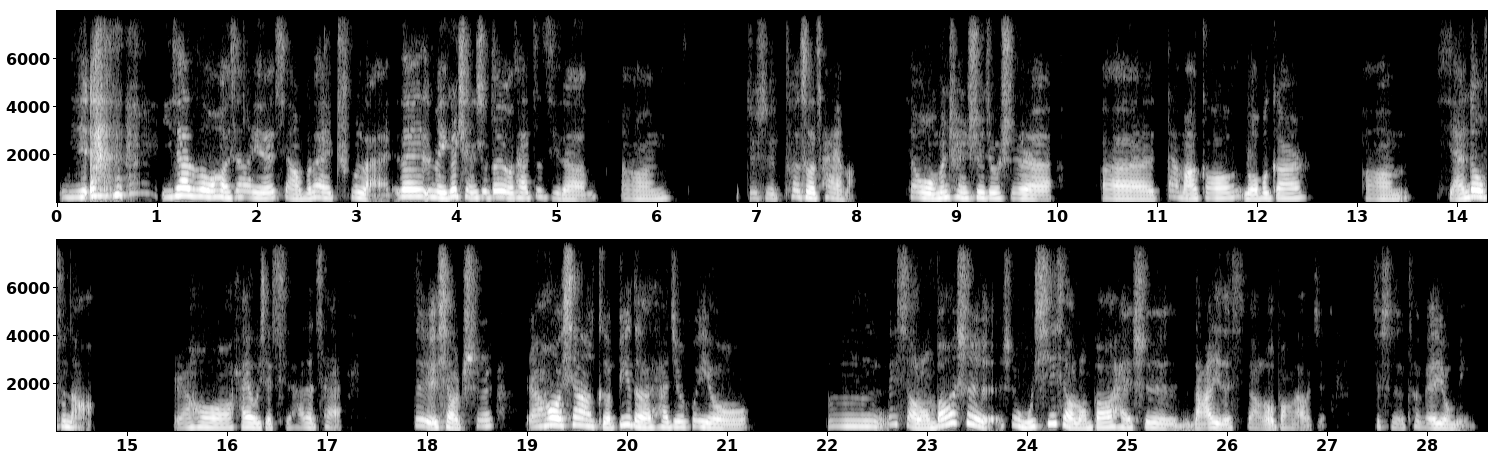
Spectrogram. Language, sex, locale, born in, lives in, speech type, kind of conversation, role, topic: Chinese, female, zh-CN, United States, United States, conversation, unstructured, none, 你最喜欢的家常菜是什么？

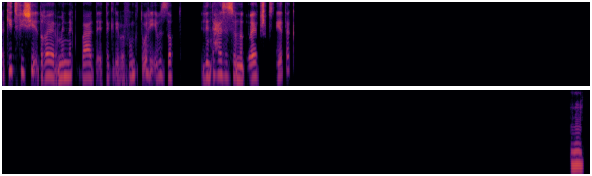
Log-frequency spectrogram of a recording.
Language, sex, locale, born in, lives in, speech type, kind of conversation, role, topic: Arabic, female, ar-EG, Egypt, Egypt, conversation, advice, advisor, إزاي أتصالح مع ماضيّي وأبني قيم جديدة في حياتي؟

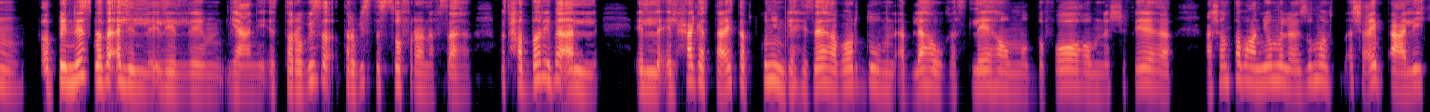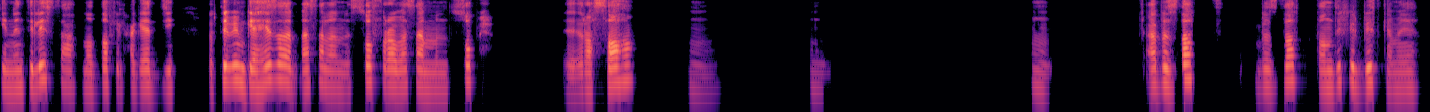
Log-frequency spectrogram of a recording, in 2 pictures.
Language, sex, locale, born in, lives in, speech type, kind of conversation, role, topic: Arabic, female, ar-EG, Egypt, Egypt, conversation, podcast, host, إيه النصايح اللي أقولها لحد أول مرة هيستضيف عزومة كبيرة؟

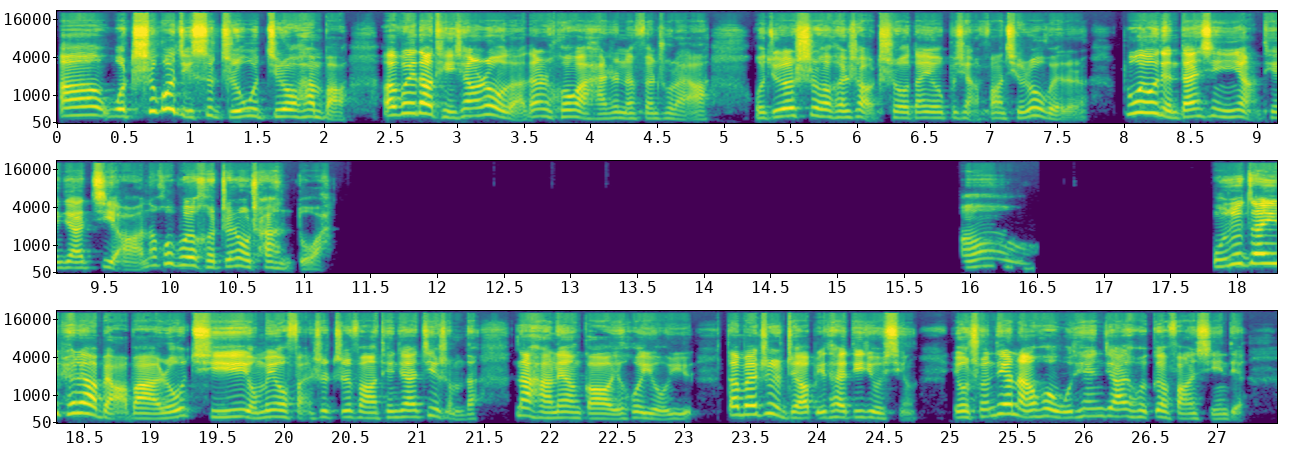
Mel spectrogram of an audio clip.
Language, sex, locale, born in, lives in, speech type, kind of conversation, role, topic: Chinese, female, zh-CN, China, United States, read, expert-assistant, asker, 除了传统耕种，你能想象还有哪些不一样的粮食生产方式吗？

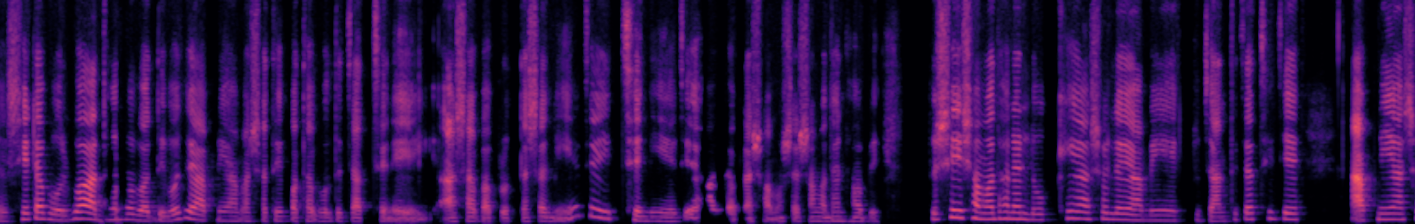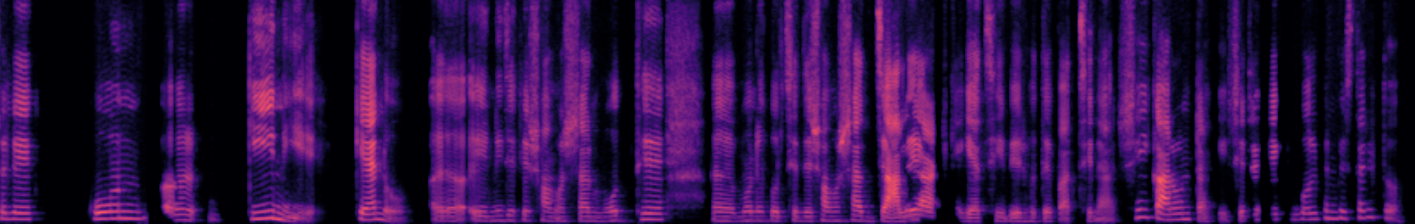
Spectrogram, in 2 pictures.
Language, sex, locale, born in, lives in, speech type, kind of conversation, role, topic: Bengali, female, bn-BD, Bangladesh, Bangladesh, conversation, advice, advisor, শেয়ার করা জায়গায় দৃশ্যমান ও অদৃশ্য বিঘ্ন থাকলেও আমি কীভাবে মনোযোগ ধরে রাখতে পারি?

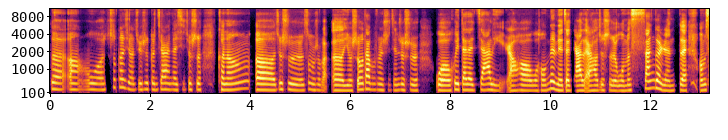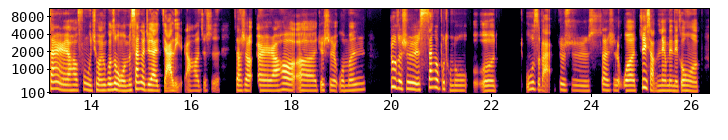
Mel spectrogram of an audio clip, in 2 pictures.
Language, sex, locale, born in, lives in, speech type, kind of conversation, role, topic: Chinese, female, zh-CN, United States, United States, conversation, unstructured, none, 你平时是怎么放松自己的？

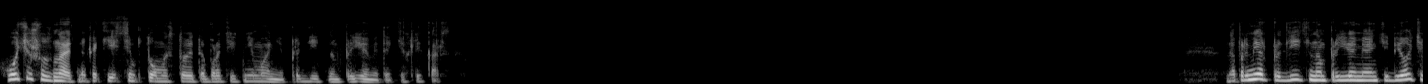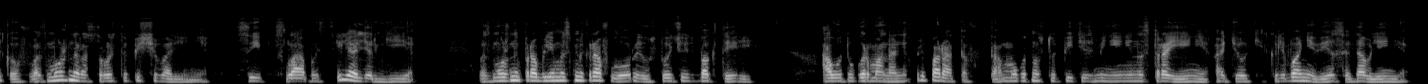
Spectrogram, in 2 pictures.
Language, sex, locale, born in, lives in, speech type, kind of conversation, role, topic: Russian, male, ru-RU, Russia, United States, read, expert-assistant, expert, Почему пациенты иногда получают противоречивые инструкции от сотрудников одной и той же клиники?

